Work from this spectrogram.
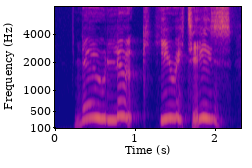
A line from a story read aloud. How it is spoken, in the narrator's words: cried Peg Polkadot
